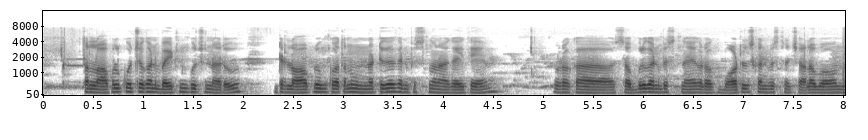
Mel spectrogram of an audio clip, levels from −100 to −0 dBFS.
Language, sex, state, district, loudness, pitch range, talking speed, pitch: Telugu, male, Andhra Pradesh, Visakhapatnam, -27 LUFS, 130-155 Hz, 150 wpm, 145 Hz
